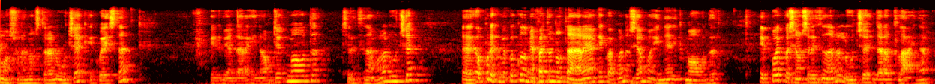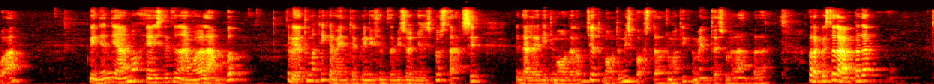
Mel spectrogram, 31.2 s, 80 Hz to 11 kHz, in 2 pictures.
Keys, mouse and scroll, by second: 2.0-3.8 right drag, 2.1 middle click, 4.3 Tab, 5.8-7.8 right drag, 9.3-11.1 right drag, 10.5 Tab, 16.5-18.2 drag, 19.7-21.5 drag.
